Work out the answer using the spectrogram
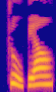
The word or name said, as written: Zhu Biao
